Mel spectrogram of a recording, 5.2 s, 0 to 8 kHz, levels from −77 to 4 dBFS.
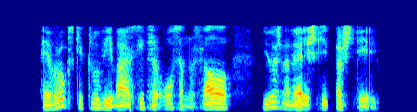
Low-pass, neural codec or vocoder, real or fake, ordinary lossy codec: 7.2 kHz; codec, 24 kHz, 1 kbps, SNAC; fake; AAC, 16 kbps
